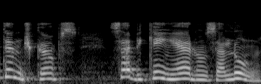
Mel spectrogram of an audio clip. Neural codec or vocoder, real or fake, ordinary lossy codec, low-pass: codec, 16 kHz, 8 kbps, FreqCodec, larger model; fake; none; 7.2 kHz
